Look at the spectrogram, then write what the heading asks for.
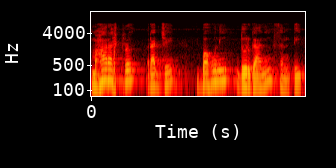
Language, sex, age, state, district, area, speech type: Sanskrit, male, 30-45, Maharashtra, Nagpur, urban, spontaneous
